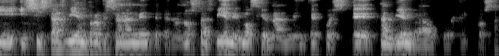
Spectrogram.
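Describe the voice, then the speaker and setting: A man delivers his words at a fairly quick pace in a monotone, flat intonation. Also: medium pitch for a man, big swings in loudness. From Belgium, then Málaga from age 18. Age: 50s. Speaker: sales director and personal branding mentor. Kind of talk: interview. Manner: halting, frequent repetitions.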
